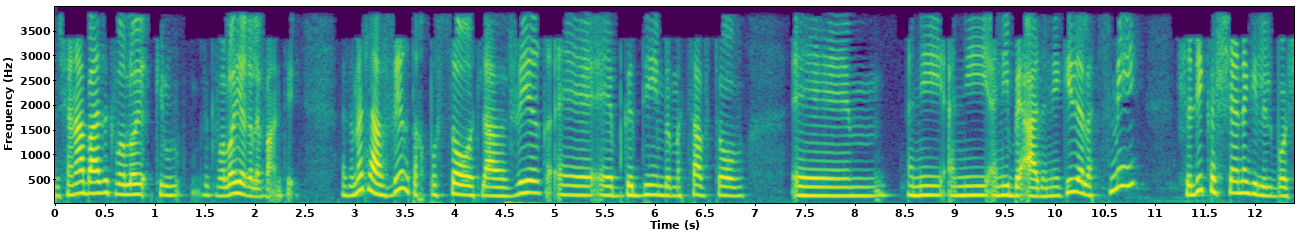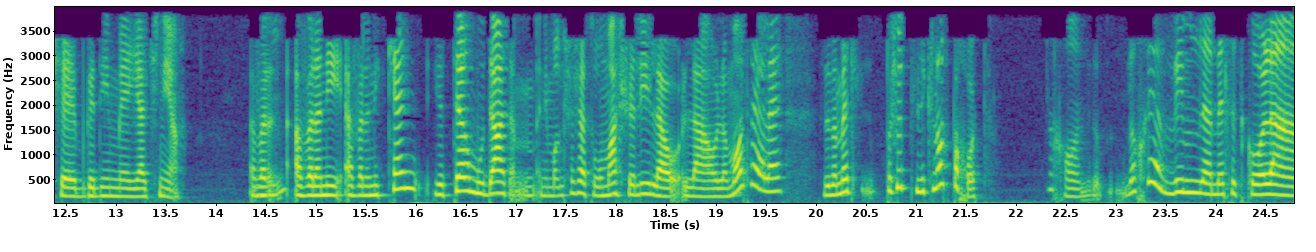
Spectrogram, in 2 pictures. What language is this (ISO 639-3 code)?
heb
